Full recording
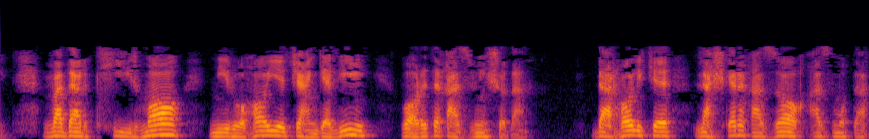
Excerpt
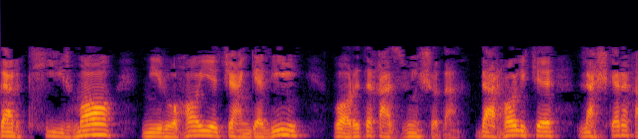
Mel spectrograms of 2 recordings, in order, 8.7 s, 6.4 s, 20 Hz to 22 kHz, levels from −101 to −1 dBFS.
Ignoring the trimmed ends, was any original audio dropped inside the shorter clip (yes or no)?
yes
